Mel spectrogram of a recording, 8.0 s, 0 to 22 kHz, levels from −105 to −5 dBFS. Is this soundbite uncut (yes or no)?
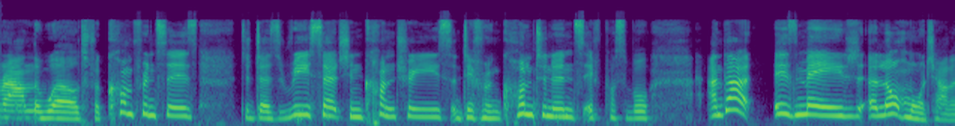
no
